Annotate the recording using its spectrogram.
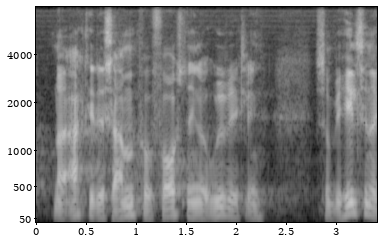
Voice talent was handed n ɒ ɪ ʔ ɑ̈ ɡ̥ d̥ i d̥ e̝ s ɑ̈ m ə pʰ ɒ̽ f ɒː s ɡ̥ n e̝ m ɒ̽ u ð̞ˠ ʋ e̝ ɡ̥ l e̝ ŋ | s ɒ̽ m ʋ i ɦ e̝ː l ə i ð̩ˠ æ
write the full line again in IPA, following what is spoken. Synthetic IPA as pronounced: n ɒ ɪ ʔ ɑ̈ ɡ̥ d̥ i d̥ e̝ s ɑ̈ m ə pʰ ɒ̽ f ɒː s ɡ̥ n e̝ ŋ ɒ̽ u ð̞ˠ ʋ e̝ ɡ̥ l e̝ ŋ | s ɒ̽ m ʋ i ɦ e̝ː l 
